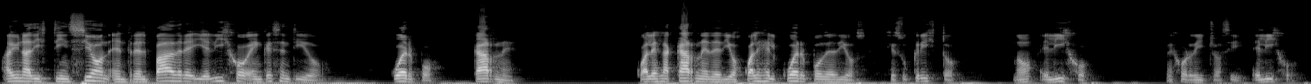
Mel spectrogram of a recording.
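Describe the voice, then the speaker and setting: A man's voice: mid-range voice, measured pace, fairly bright tone, muffled recording. A man with a Rioplatense Spanish accent preaching an informal sermon, emphatic and rhetorical, talking straight to the listener.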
